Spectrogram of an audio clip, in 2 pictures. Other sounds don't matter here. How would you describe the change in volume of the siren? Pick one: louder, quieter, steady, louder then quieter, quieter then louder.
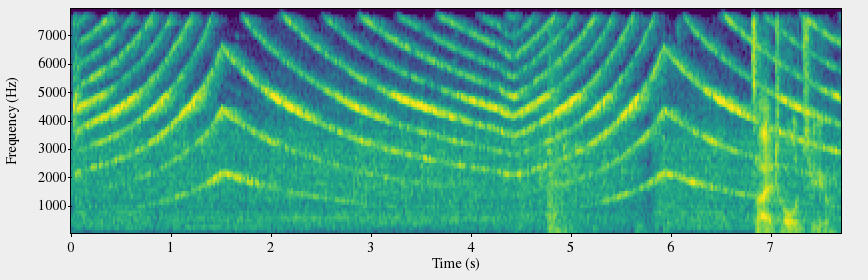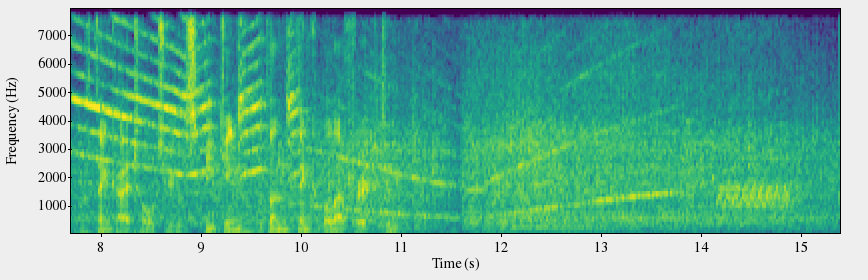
steady.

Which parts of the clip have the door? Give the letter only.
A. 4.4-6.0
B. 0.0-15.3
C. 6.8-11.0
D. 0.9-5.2
A.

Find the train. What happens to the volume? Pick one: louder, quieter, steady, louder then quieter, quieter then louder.
louder.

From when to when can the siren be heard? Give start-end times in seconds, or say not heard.
0.0-15.3.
